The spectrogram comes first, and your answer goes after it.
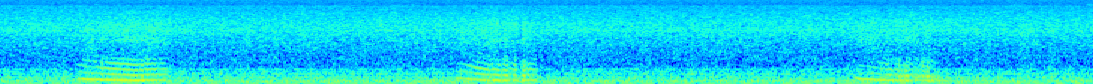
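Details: Dozing cat gives a squeaky 'puu-puu' snore: three short, high, downward-gliding whistly breaths about every two and a half seconds, quiet and close, over a low steady drone.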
